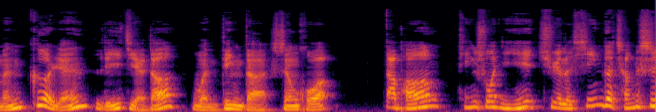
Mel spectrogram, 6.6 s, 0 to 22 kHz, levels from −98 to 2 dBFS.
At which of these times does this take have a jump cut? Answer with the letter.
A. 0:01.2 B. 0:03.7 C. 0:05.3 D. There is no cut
B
